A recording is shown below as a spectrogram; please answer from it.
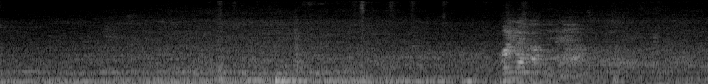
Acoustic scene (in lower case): elevator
